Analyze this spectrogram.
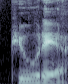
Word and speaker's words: purea: Katletti, et ça c'est de la purée de pommes de terre. Purea, ça se dit purea, purée, purea.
